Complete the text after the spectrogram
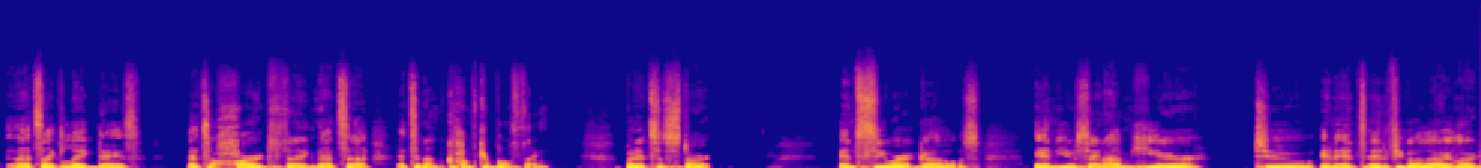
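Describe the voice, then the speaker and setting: A man with a very low, mellow voice talks earnestly in a casual podcast conversation, often restarting his thoughts. The sound is dry and close, with no room around it. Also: no echo. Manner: earnest, rambling with many restarts. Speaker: podcast guest, chiropractor.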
